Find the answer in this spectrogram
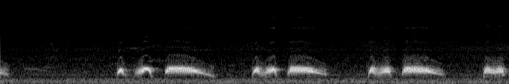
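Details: Cooing of a spotted dove decoy bird: after a brief pause, three phrases follow each other quickly, each a pair of short notes and a longer falling coo, mellow and low-pitched.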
